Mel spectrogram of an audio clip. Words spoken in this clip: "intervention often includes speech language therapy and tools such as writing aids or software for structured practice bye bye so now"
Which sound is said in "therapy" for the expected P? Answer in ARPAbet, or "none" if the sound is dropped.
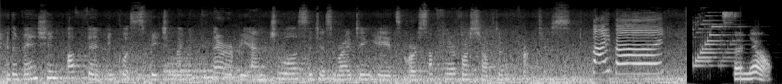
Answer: P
